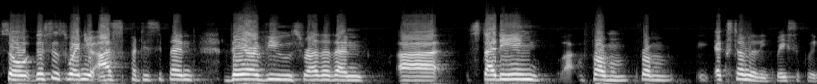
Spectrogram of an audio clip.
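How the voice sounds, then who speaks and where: A woman with a Tswana accent speaks at a fairly slow pace in a fairly high voice, her intonation fairly even and her loudness very even. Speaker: PhD researcher. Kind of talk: lecture. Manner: halting, with frequent repetitions and fillers.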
